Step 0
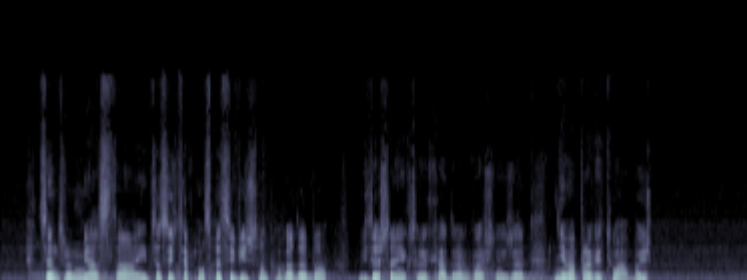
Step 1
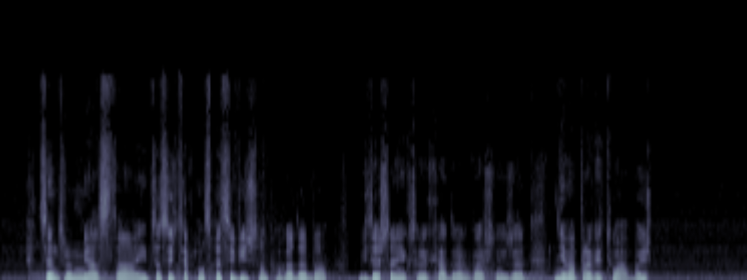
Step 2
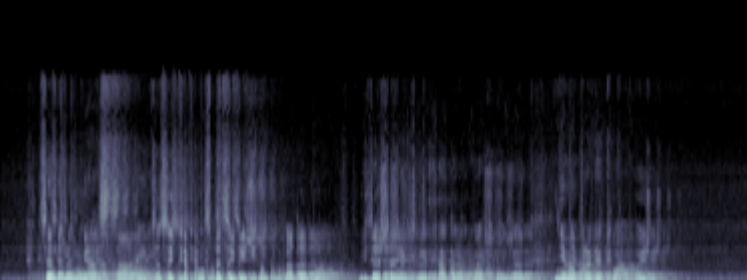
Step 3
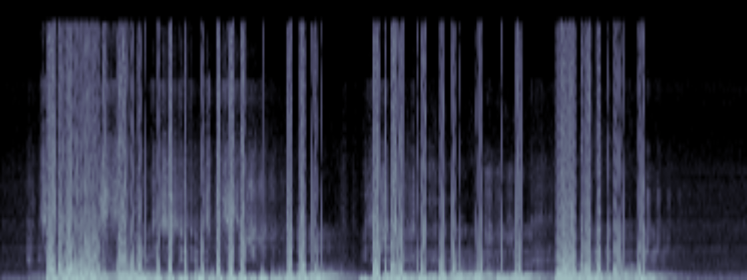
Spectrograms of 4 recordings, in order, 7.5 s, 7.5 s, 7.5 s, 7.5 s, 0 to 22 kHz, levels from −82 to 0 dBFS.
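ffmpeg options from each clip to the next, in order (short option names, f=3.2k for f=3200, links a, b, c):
-af "bass=f=250:g=6,treble=f=4k:g=6,volume=-6.5dB"
-filter_complex "[0:a]asplit=6[a][b][c][d][e][f];[b]adelay=104,afreqshift=52,volume=-6dB[g];[c]adelay=208,afreqshift=104,volume=-13.5dB[h];[d]adelay=312,afreqshift=156,volume=-21.1dB[i];[e]adelay=416,afreqshift=208,volume=-28.6dB[j];[f]adelay=520,afreqshift=260,volume=-36.1dB[k];[a][g][h][i][j][k]amix=inputs=6:normalize=0,volume=8.5dB"
-af "aeval=exprs='(mod(7.08*val(0)+1,2)-1)/7.08':c=same" -ar 48000 -c:a libopus -b:a 64k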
